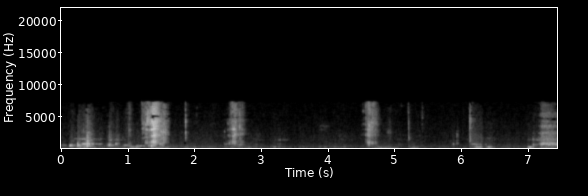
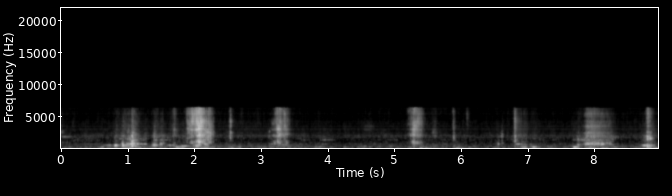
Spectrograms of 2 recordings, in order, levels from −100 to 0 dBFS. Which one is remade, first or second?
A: second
